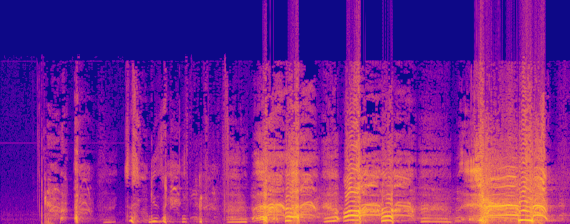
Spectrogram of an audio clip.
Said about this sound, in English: Oh, that was not meant to be that way. That was not a smoker's cough.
